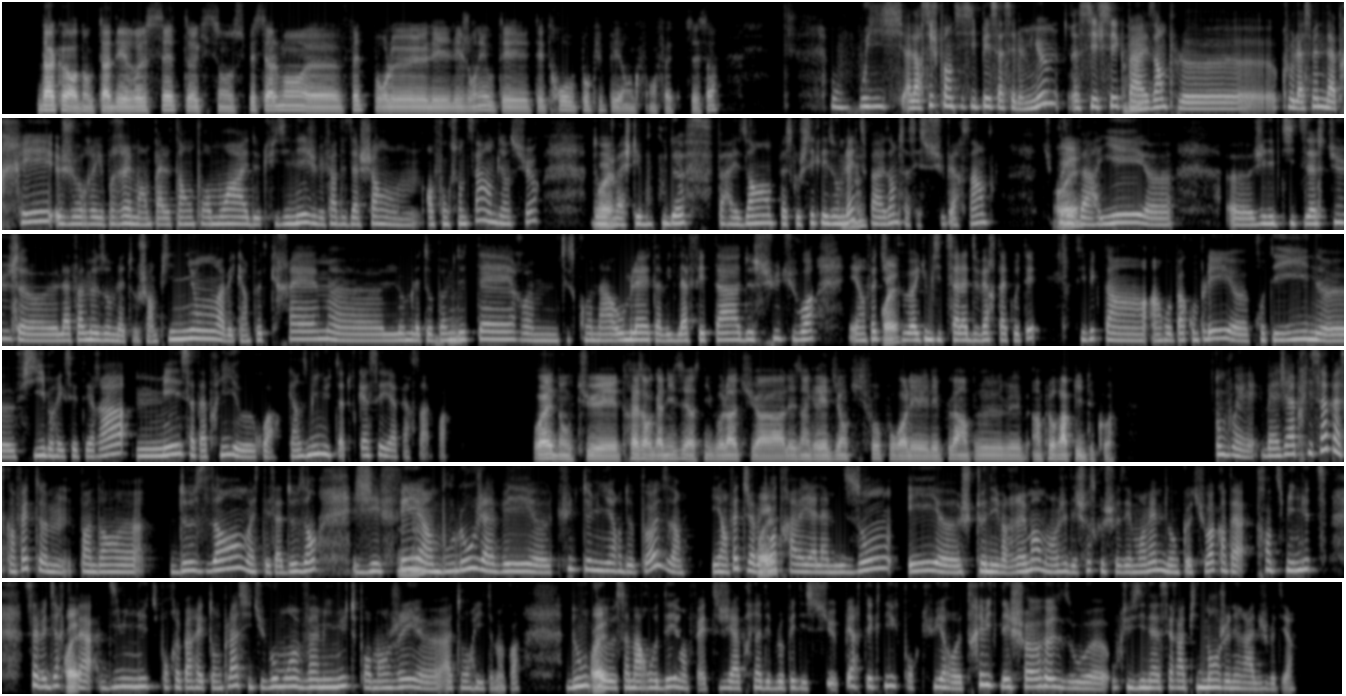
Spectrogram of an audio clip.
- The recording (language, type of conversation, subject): French, podcast, Comment t’organises-tu pour cuisiner quand tu as peu de temps ?
- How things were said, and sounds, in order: drawn out: "heu"; stressed: "vraiment"; stressed: "supers"; laughing while speaking: "choses"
